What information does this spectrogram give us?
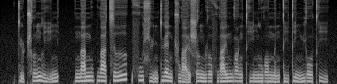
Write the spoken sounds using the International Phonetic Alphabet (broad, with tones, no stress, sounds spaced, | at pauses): t̪ y̰˨˩ ʈ͡ʂʰ ɤ˧˥ ŋ l ḭ˨˩˦ n | n̪ ä˧˥ n̪ u˥˩ p w ä˥ t͡s ɹ̩˧˥ | f u˧˥ ɕ y̰˨˩ n t̪ ɥ ɛ˥˩ n ʈ͡ʂ w a̰˨˩ ɪ̯ ʂ ɤ˥˧ ŋ ɻ ɤ˥˩ f w a˧˥ ɪ̯ m w ɑ˥ ŋ t̪ʰ i˥ n l w ɔ˥ n̪ ə˧˥ n t̪ i˧˥ t̪ i˥˩ n m j o˥ ʊ̯ t̪ʰ i˥˩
